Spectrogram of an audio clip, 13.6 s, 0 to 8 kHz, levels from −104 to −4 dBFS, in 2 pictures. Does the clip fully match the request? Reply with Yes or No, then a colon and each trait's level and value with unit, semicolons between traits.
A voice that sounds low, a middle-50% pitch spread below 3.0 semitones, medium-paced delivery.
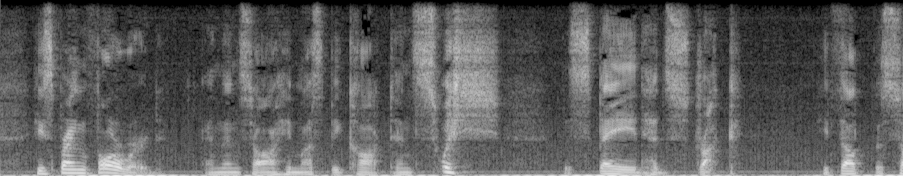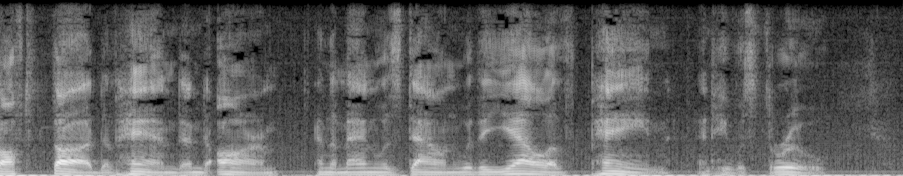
Yes: very low, 95 Hz; narrow, 2.5 semitones; average, 175 wpm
